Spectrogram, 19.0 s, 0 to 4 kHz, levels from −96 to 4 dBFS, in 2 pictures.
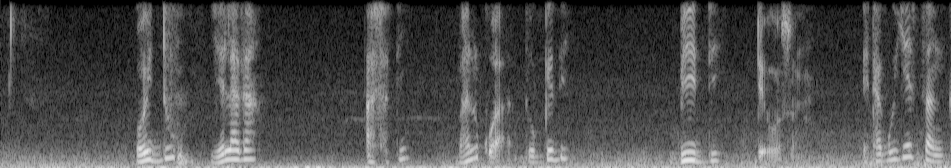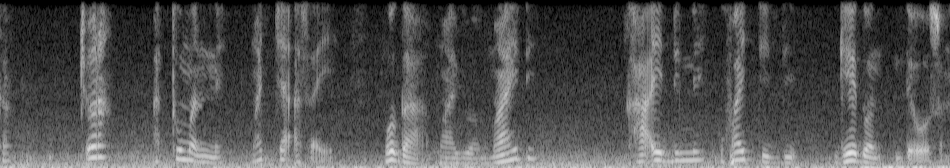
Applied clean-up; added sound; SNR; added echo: none; Thunder; 3 dB; none.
